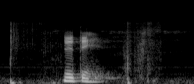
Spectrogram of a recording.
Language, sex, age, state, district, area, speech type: Hindi, male, 30-45, Madhya Pradesh, Ujjain, rural, spontaneous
